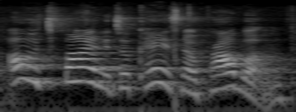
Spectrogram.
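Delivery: mock people-pleaser, high and fast; fake cheerful. Telling coworkers it's fine.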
